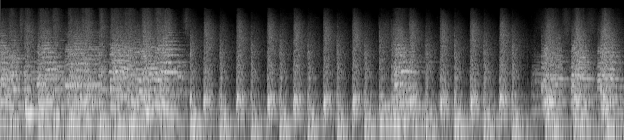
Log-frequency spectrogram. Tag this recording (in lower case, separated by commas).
drum, hi-hat, music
